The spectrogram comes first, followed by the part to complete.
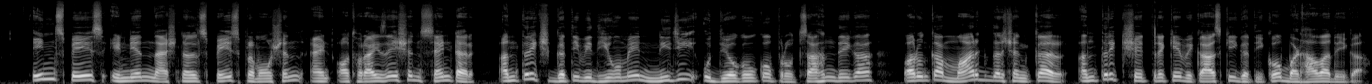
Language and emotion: Hindi, neutral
